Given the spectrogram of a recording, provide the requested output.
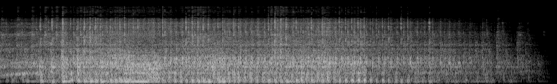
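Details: Briggs & Stratton vertical lawnmower engine converted to horizontal with an oil splasher; had no compression, valves lapped and adjusted to 60 psi, leaks oil: weak single-cylinder chugging at about three firings a second, then coasting to a stop; low compression.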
